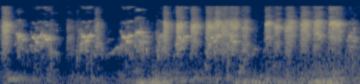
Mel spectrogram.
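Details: Budgerigar mother feeding babies in a nest box; rapid pulsing, buzzy begging chatter repeated several times a second, nearly continuous, with soft low rustling from the nest.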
